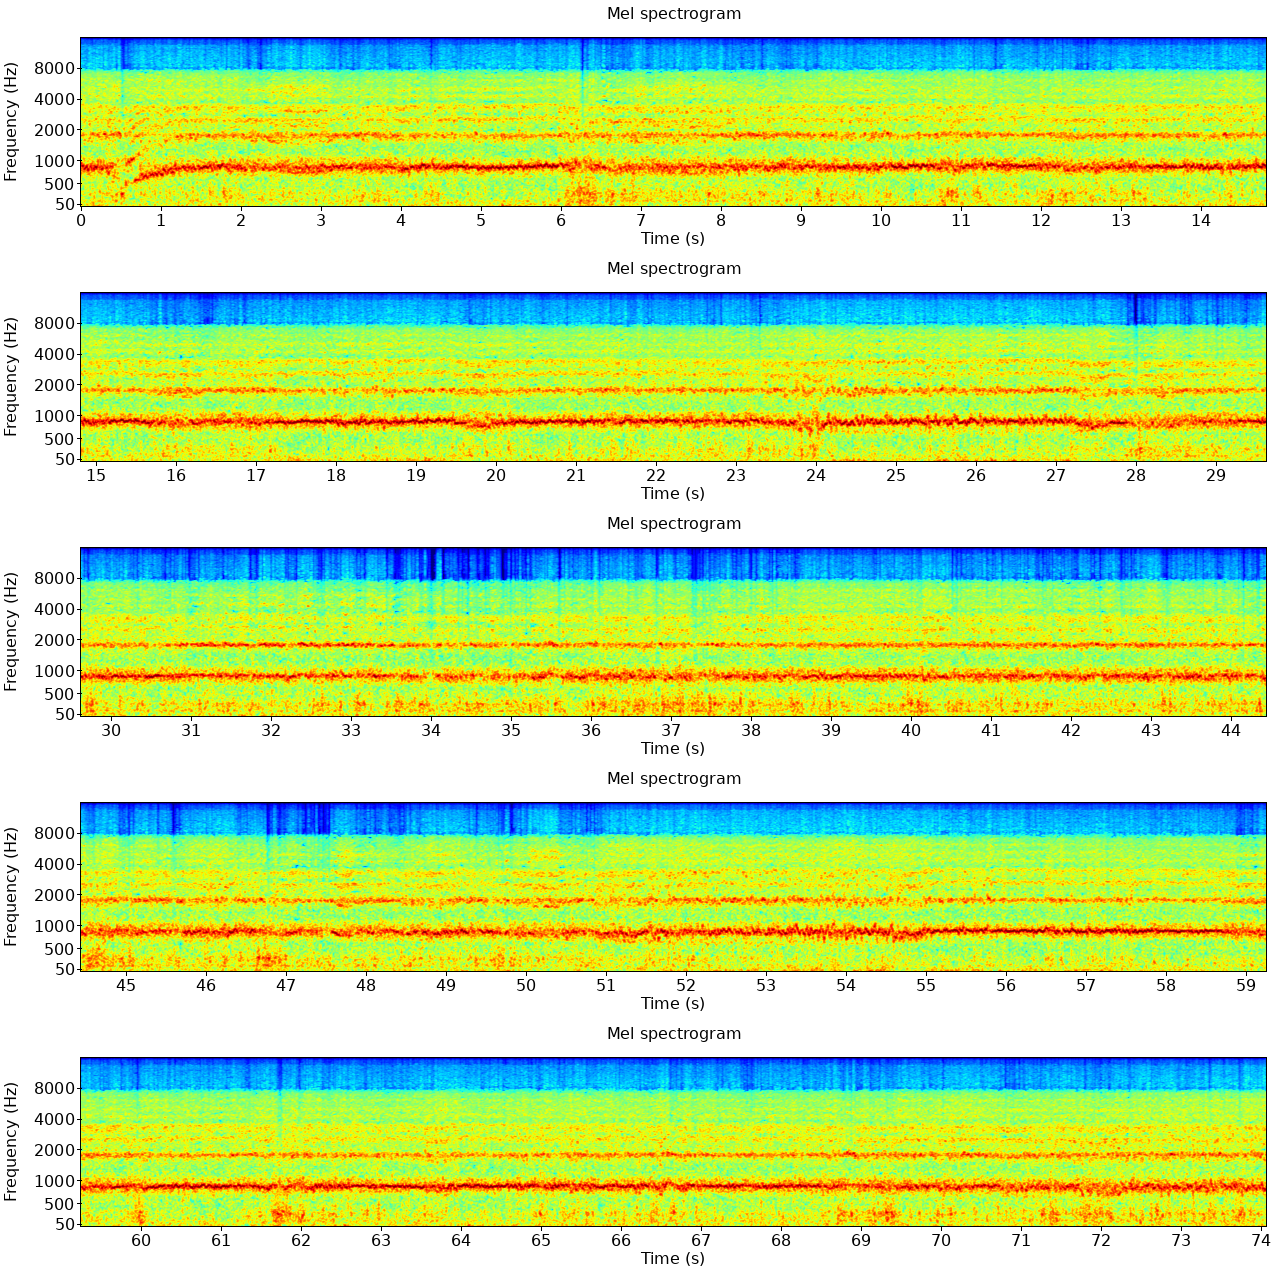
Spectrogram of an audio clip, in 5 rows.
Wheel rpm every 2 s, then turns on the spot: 190, 220, 220, 210, 220, 230, 230, 230, 230, 220, 230, 230, 200, 200, 230, 240, 230, 230, 230, 240, 230, 230, 230, 230, 220, 200, 200, 210, 230, 230, 240, 230, 230, 240, 230, 220, 230.
none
